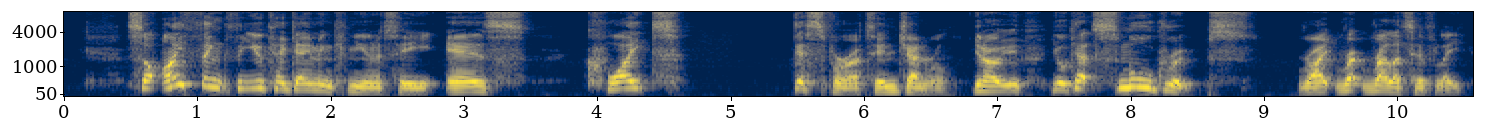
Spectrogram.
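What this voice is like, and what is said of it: British English accent. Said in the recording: “you're from the UK, as one can tell from your wonderful accent ... the accent is a giveaway”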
